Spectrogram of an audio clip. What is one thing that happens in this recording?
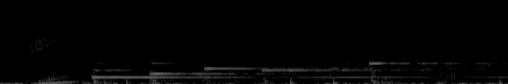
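Soft game music plays in slow, held notes.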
